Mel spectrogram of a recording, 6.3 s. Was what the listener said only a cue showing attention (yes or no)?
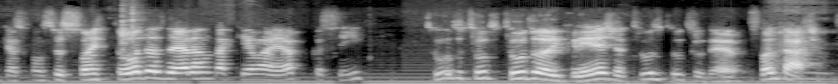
yes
